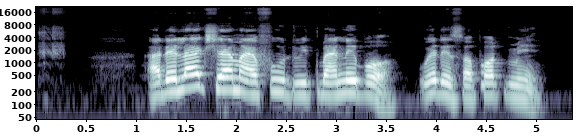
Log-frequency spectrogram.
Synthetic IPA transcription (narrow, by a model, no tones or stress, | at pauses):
aɪdelaɪkʃɛmajfudwitmaɪnebɔ̰ | wedesɔpɔt̚mḭ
